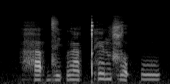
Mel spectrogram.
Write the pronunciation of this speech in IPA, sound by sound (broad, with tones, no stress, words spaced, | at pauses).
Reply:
ha˨ʔd͡zi˨ʔ lã˨t̚pʰẽ˧mɕo˨ʔ pu˧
